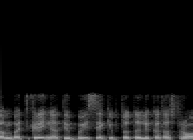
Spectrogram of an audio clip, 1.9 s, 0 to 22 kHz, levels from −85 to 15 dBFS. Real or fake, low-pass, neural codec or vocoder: fake; 7.2 kHz; codec, 24 kHz, 0.9 kbps, DualCodec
